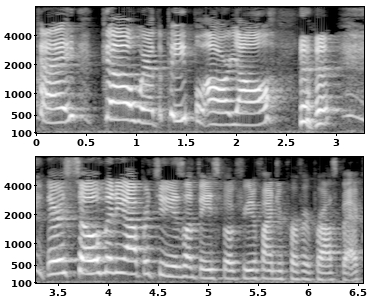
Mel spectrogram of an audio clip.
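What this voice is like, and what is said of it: Put-on Eastern Texas accent. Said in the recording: “Let's do the rest of the podcast in this here Eastern Texas accent.”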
